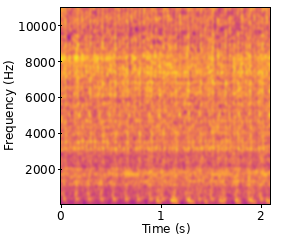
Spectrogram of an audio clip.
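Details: Daewoo Matiz 2008: warm idle carries a quick, regular tapping of about nine taps a second. It runs perfectly cold and the knock appears as it warms; valves already adjusted without effect, cause unclear.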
